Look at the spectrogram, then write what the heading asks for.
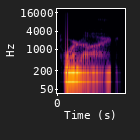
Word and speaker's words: Horney: There was an existential psychologist named Karen Horney, Horney, pronounced Horney, and she used the phrase "the tyranny of the shoulds."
